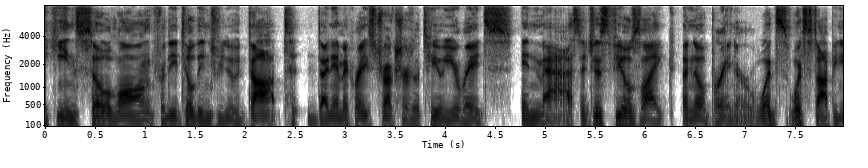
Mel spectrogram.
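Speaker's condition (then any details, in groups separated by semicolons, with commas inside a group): No condition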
